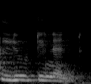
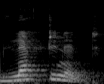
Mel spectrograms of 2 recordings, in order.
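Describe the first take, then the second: First: The first syllable has no f sound. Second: The first syllable has an f sound. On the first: The speaker calls it wrong. "Not ल्यूटिनेंट" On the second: The speaker calls it right. "यहाँ तो कहीं एफ लिखा नहीं है, but this word is pronounced as लेफ्टिनेंट"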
